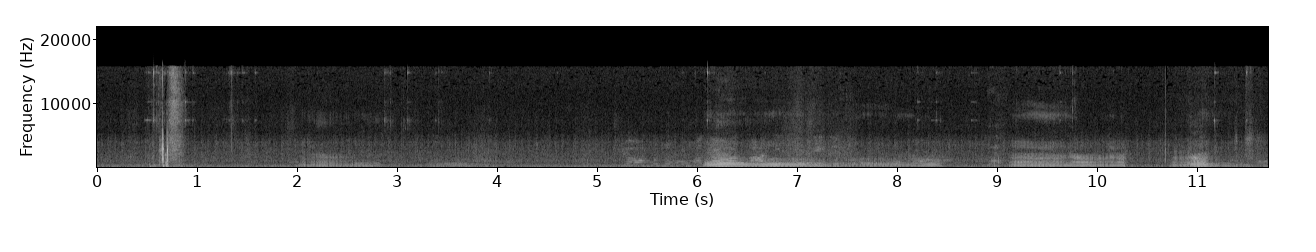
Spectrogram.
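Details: Chihuahua playing with a rope: a sharp knock, then mid-pitched, wavering growls and grumbles in several drawn-out bursts, loudest toward the end, over faint background hiss.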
